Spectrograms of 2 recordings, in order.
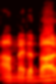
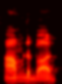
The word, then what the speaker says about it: Ahmedabad: It's also not pronounced Ahmedabad, it's Amabad.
